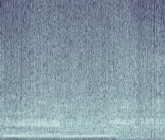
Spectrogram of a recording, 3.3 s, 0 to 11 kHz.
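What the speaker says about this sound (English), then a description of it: "Third gear, crack it open." Ducati Panigale 1299 S motorcycle accelerating hard in third gear on a bumpy road, its engine note rising loud and steady throughout, heard close up.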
